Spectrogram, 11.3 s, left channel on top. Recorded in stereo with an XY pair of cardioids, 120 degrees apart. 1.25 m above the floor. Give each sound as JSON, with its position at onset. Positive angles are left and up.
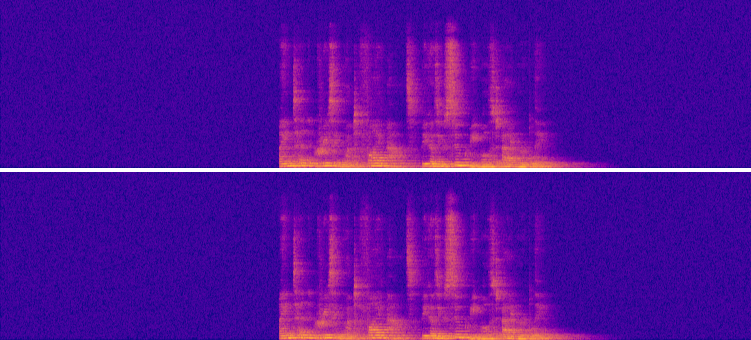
{"t": 4.2, "sound": "a woman speaking", "azimuth_deg": 20, "distance_m": 1.7}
